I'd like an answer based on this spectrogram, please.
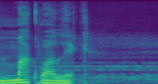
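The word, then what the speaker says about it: macuahuitl: the world Maka Maka it's called a MAA lick which is all right a MAA lick which is an Aztec weapon very cool even though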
